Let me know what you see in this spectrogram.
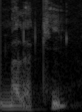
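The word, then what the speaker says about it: Malachie: Ça s'écrit Malachi, on dit Malaki.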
